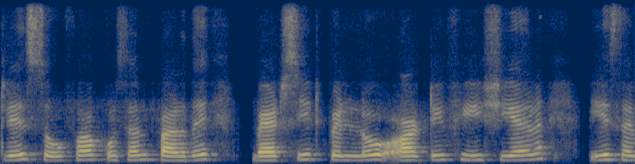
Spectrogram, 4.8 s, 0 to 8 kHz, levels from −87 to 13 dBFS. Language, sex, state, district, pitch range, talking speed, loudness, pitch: Hindi, female, Madhya Pradesh, Dhar, 210-235 Hz, 115 wpm, -19 LUFS, 225 Hz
